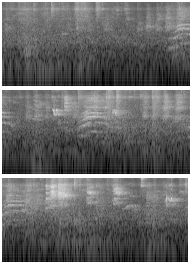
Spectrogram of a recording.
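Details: Four-day-old budgerigar chicks, hungry, three hatched from eight eggs of a breeding pair; thin, arched, wailing cries repeat in short groups every second or so, with rustling and hiss behind.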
